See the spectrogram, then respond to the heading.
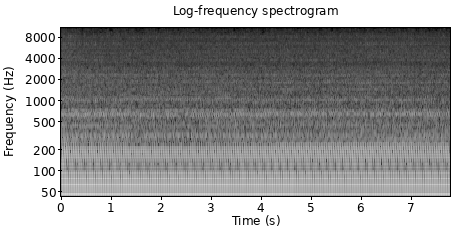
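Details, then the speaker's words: John Deere 425 mower after an oil leak repair, oil topped off and oil filter refitted, started to check for leaks; smooth, steady small-engine drone with no knocks or misses; normal running. "oil filters back on and I'mma crank it up and make sure there's no leaks. And hopefully that's got it done."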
